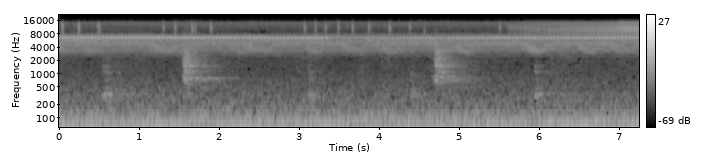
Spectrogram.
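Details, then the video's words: Crickets trill unbroken and high through the evening at an abandoned farm, with faint ticking pulses on top. A rusty windmill lets out creaky squeals roughly every three seconds. "Evening Cricket Sound"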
